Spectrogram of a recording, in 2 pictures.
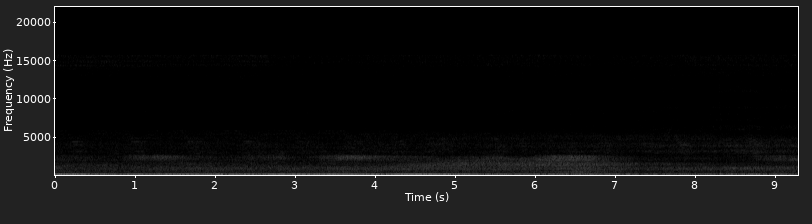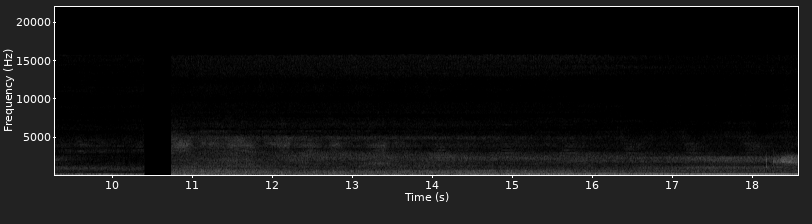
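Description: A steady low mechanical hum with faint noise above it, which drops out to silence for a moment a little past halfway.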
